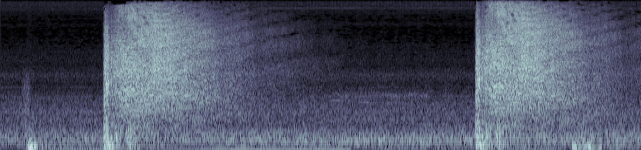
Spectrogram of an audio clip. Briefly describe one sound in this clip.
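Large explosions boom and rumble.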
